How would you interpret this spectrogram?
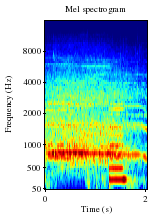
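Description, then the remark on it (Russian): A concert audience shouts "da" (yes) together to extend the concert to 11:30, one loud, sustained roar of many voices that holds steady for about two seconds without a pause. “А если 11:30, значит громко кричим «да».”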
